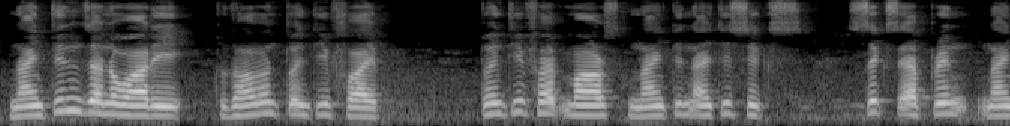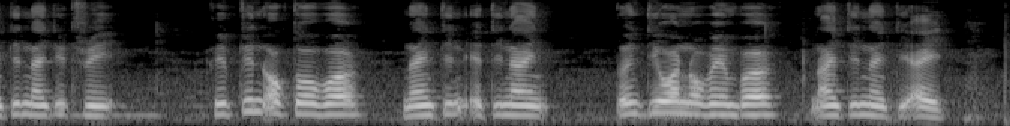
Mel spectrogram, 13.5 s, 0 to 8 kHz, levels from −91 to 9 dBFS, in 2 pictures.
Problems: background sounds at intervals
